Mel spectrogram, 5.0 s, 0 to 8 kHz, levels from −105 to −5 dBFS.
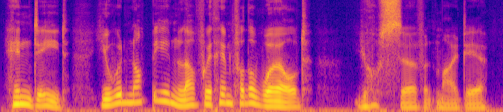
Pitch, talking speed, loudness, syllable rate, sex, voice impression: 115 Hz, 180 wpm, -19 LUFS, 4.5 syllables/s, male, masculine, slightly middle-aged, relaxed, slightly weak, slightly muffled, raspy, intellectual, mature, wild, strict, slightly modest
